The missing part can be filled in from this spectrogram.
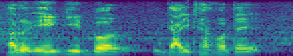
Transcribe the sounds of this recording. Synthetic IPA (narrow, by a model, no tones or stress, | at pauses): aɹuejɡit̚bɔɹɡajtʰakɔtɛ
